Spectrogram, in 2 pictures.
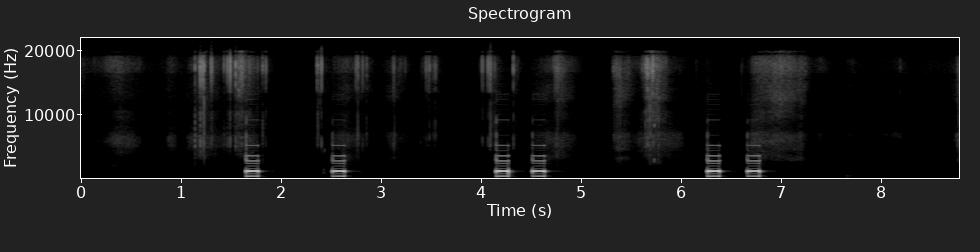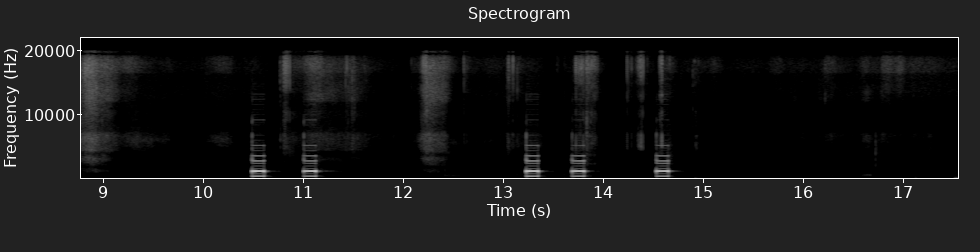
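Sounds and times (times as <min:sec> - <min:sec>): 
touch-tone keypad beeps entering an account number on an automated phone payment line: 0:01.7 - 0:01.9, 0:02.5 - 0:02.8, 0:04.2 - 0:04.7, 0:06.3 - 0:06.9, 0:10.5 - 0:11.2, 0:13.2 - 0:13.9, 0:14.5 - 0:14.8.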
